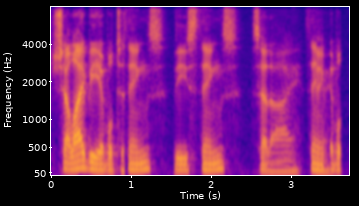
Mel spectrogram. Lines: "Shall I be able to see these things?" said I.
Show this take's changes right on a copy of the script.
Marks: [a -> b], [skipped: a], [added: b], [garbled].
"Shall I be able to [see -> things] these things?" said I. [garbled]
